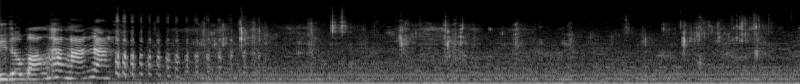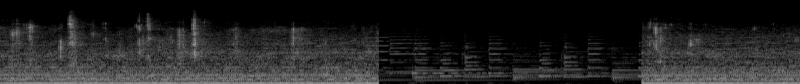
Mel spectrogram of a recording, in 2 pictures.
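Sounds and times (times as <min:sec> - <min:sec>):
people chewing with mouth smacks: 0:01.5 - 0:11.7, 0:14.4 - 0:16.0.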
